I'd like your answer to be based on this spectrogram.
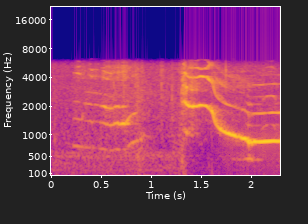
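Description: A kitten, a new Christmas pet, gives a couple of high drawn-out meows, the first softer and the second louder and closer, sliding down in pitch near the microphone.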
